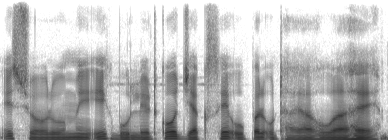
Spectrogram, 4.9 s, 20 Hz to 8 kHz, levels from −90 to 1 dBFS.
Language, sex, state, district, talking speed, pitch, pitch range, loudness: Hindi, male, Jharkhand, Ranchi, 150 wpm, 95 Hz, 95-105 Hz, -20 LUFS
